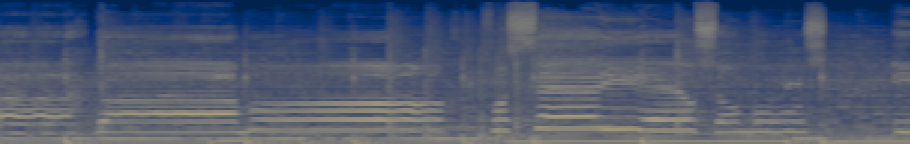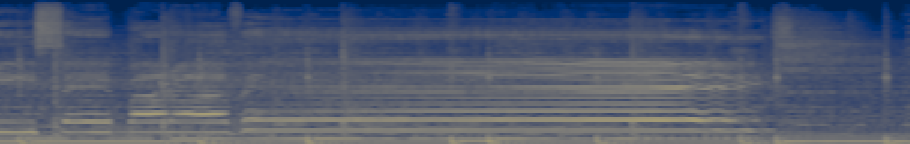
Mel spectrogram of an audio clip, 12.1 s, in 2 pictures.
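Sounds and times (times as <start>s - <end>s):
contralto singing: 0.0s - 12.0s.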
